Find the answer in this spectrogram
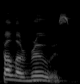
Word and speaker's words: Belarus: and he said uh it's a it's pronounced Belarus oh yeah that makes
